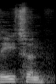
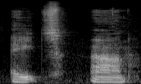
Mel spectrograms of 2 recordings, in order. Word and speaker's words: Eitan: his name which is you pronounce it like eight an instead of eaten so um as you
